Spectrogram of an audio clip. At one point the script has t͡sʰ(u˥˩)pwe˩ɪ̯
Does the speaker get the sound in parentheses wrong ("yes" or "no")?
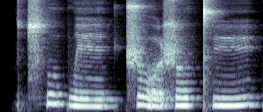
no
